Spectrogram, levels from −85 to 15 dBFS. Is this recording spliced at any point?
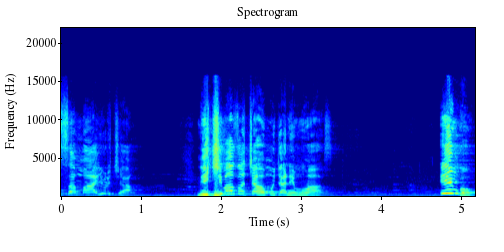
no; 0 cuts

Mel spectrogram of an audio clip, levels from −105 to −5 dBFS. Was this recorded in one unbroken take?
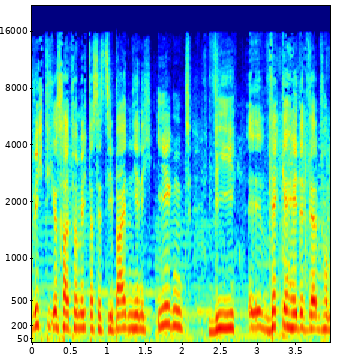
yes; 0 cuts

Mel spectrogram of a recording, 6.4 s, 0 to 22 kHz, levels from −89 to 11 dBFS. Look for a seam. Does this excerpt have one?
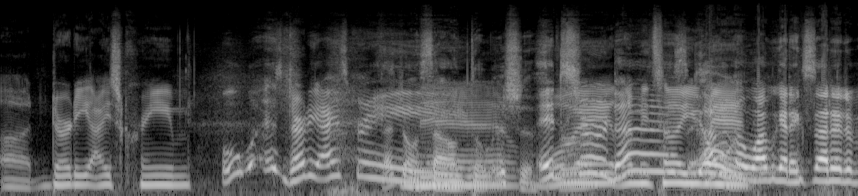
no; 0 cuts

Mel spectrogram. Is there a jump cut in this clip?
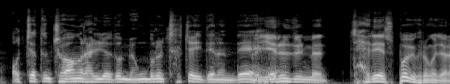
yes; 1 cut; at 1.6 s

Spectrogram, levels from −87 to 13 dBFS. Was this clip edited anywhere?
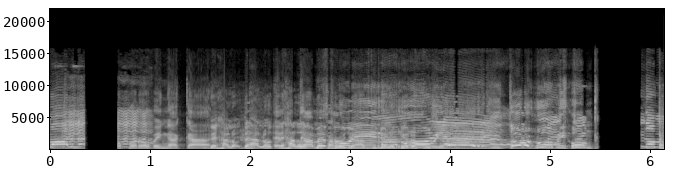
no; 0 cuts

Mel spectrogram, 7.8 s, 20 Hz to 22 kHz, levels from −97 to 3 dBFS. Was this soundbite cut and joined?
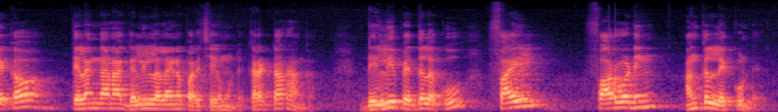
no; 0 cuts

